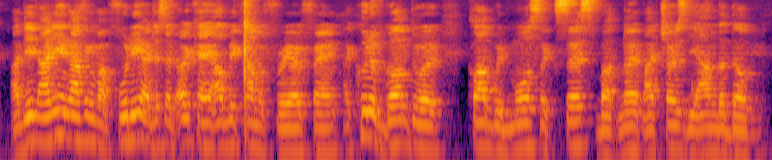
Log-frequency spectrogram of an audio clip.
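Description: Against noticeable background noise, a man talks at a fairly quick pace with hardly any pauses, at a medium pitch with ordinary pitch variation. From Singapore. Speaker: sports super fan. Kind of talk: casual chat.

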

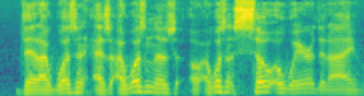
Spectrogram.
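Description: With an American accent, a man speaks in a plain, everyday voice at a fairly quick pace, with ordinary pitch variation. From US South, Georgia. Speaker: banjo player. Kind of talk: casual chat. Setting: stage with audience.

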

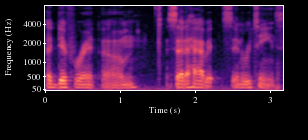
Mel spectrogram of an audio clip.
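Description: A man's medium-pitched voice with vocal fry. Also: very clean recording, silent background. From Louisiana, Baton Rouge. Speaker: creative agency founder. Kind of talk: interview.

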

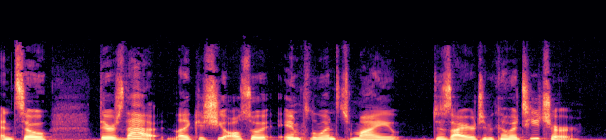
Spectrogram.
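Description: A woman with an American accent has a normal speaking voice at a medium pitch, with ordinary pitch variation. The recording is very clean with a silent background. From Miami, Florida. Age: 30s. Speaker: podcast host, former teacher. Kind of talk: interview. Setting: studio.

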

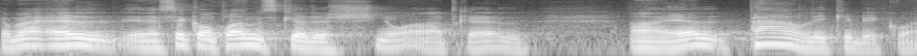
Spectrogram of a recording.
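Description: Talking at a fairly quick pace, a man with an ordinary speaking voice holds a medium pitch. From Quebec. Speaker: art gallery owner. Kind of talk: interview. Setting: art gallery.

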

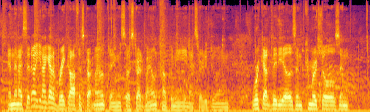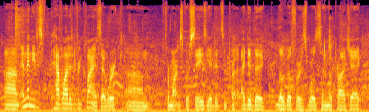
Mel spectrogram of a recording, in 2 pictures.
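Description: A man talking at a very fast pace with an American accent, crowd noise in the background. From Southern California, La Jolla. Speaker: film and comedy producer. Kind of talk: casual chat.

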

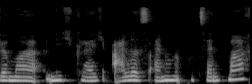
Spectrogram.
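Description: A somewhat breathy voice on a very clean recording with a silent background. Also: woman. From northern Germany, Hamburg area. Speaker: calligraphy artist and entrepreneur. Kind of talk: casual interview conversation. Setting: living room.

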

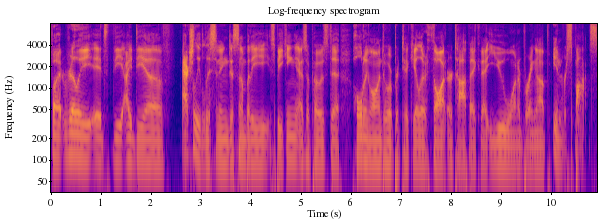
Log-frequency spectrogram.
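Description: A man with a Philadelphia accent and a very deep, low pitch, at a moderate pace with fairly even intonation, on a very clean recording with a silent background. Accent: Philadelphia-area (Delco) American. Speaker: podcast co-host. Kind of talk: casual chat.

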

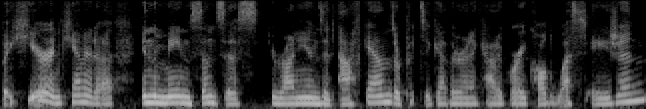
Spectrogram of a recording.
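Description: A woman's ordinary speaking voice, fairly low and with ordinary pitch variation, at a fairly quick pace, in a dry, close sound with no echo and a very clean recording with a silent background. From United States, Iranian immigrant parents. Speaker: sociology professor. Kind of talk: interview conversation. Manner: casual with many fillers.

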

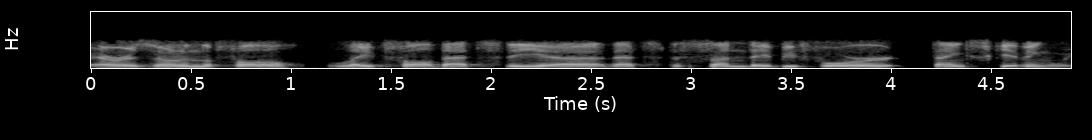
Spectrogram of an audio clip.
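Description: With a normal speaking voice, a man talks in a fairly low pitch and hardly pauses at all. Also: ordinary pitch variation, moderate pace. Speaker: sports radio host. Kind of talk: casual chat. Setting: phone call.

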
